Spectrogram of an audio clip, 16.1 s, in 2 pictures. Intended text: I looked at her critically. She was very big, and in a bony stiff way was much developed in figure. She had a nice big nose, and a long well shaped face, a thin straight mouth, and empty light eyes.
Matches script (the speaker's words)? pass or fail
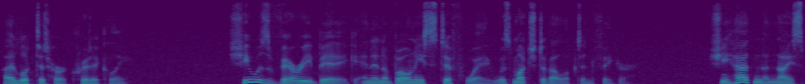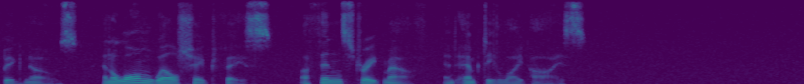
fail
